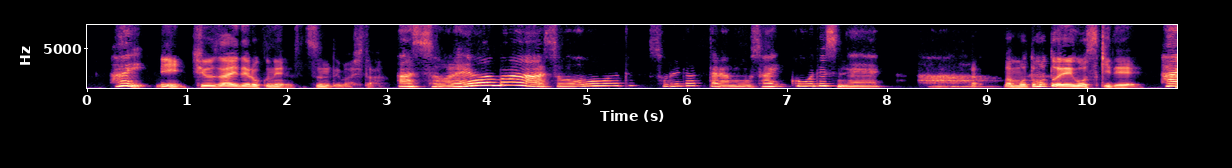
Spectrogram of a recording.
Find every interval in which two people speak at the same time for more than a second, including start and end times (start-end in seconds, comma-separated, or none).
none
